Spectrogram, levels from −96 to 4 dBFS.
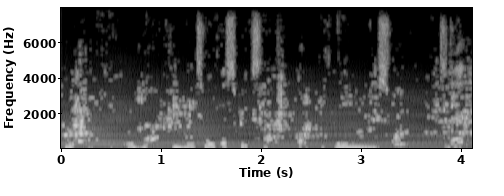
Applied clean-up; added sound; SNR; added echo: classical method spectral subtraction.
